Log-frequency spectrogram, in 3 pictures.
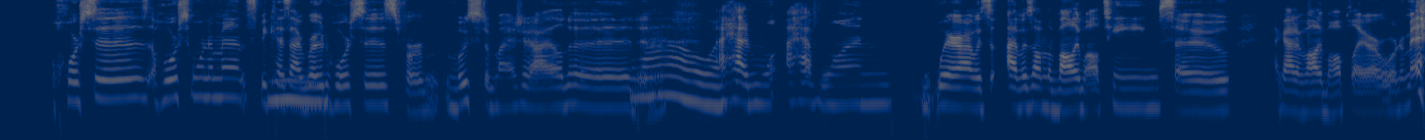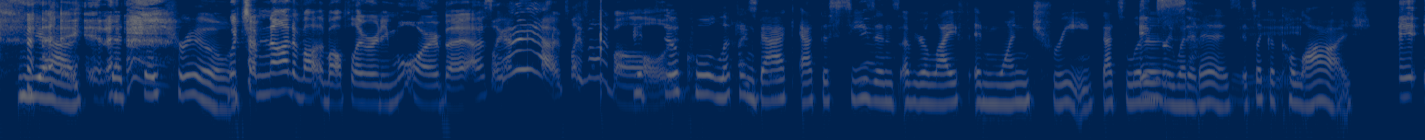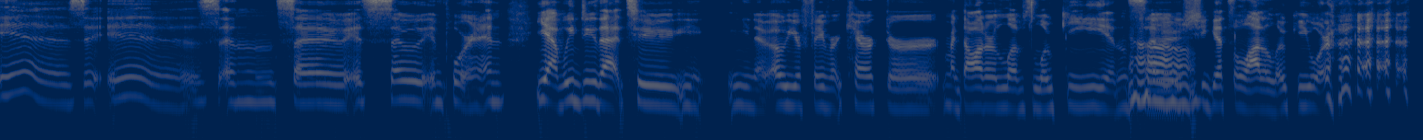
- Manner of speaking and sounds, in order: tapping; laughing while speaking: "ornament, you know"; other background noise; laughing while speaking: "Oh"; laughing while speaking: "orna"; laugh
- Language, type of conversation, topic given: English, unstructured, What is a family tradition that means a lot to you?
